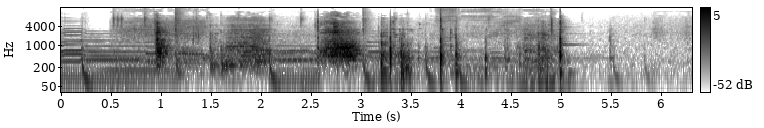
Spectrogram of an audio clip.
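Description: Music trailing off in the first half-second. Then a few seconds of rustling with several sharp knocks and clicks as a phone camera is handled and set down, settling quiet near the end.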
